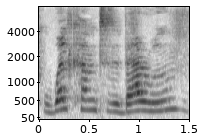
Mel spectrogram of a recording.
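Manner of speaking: the English title in a slightly put-on English accent; self-mocking English accent. Real, not acted. Manga vlogger reading the English title, in a mock English accent. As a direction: say Welcome to the Ballroom with a jokey English accent. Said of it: "avec mon superbe accent anglais".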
